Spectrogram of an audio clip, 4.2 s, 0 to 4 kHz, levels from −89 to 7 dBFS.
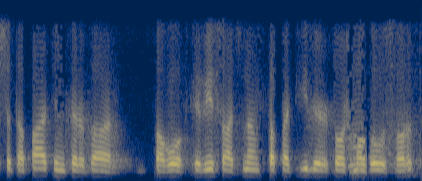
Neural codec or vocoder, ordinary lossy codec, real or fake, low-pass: codec, 24 kHz, 0.9 kbps, WavTokenizer, large speech release; AAC, 16 kbps; fake; 3.6 kHz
